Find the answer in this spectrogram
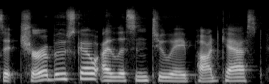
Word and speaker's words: Churubusco: So if I say it wrong, I'm sorry, but it is Cherabusco. That is the correct pronunciation.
